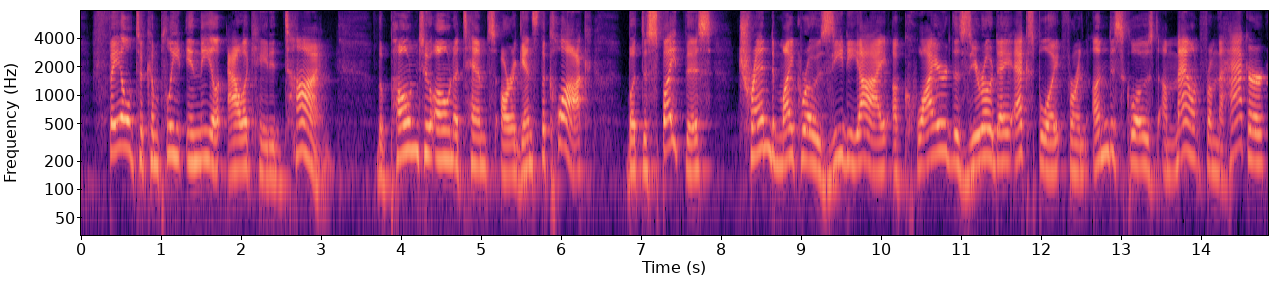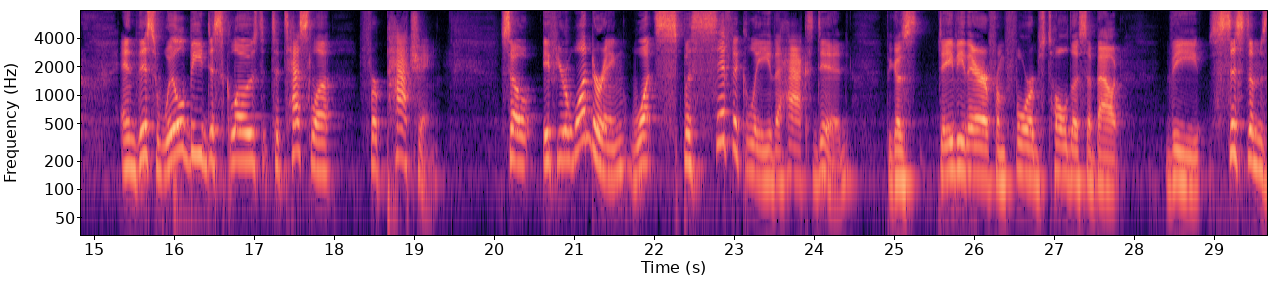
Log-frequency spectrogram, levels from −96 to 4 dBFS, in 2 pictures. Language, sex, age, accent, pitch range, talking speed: English, male, 30-49, American, 135-200 Hz, 120 wpm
